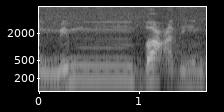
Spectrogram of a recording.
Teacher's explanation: نون ساکن کو جو ہے ہم میم سے تبدیل کر دیں گے، یعنی نون کو نہیں پڑھیں گے، نون ساکن کو ہم نہیں پڑھیں گے بلکہ من بعدہم پڑھیں گے۔ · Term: اقلاب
